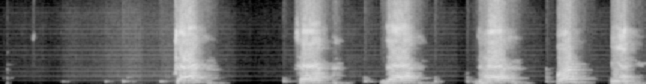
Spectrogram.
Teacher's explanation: तालव्य, यानी जो कंठ और दांत के बीच का जो हिस्सा है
